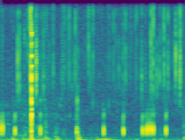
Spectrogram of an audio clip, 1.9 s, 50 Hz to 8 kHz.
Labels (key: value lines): label: biophony, knock croak
recorder: SoundTrap 300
